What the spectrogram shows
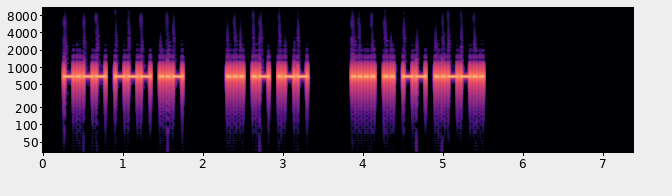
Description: Morse code, heard as a keyed tone, about 32 wpm, 700 Hz. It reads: YOU SAW HIM?
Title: 2x Word-Spacing - Sentences from Top 300 Words - 30wpm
